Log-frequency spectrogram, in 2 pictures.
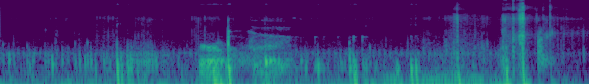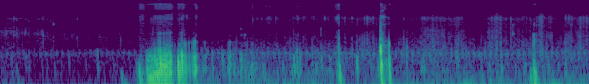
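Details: Loud gurgling and rumbling bursts from the belly with a brief silent gap; loud stomach growling (borborygmi) from gas and fluid moving through the gut.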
